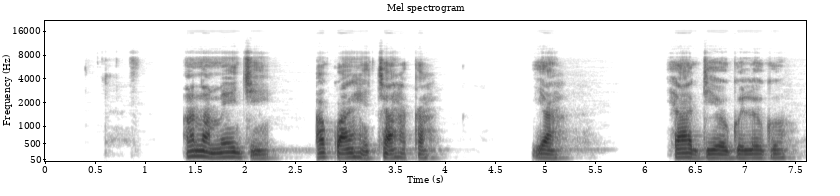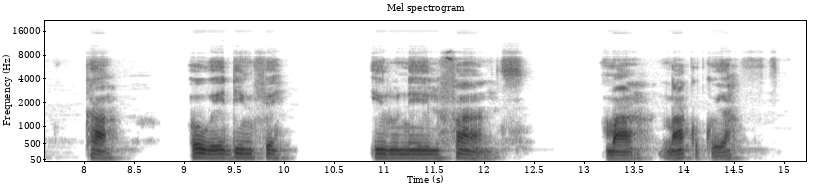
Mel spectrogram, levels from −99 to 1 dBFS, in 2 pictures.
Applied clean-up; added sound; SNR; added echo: none; none; none; none.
